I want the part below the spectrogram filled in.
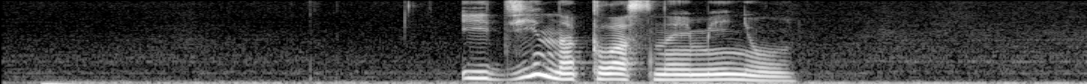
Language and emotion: Russian, neutral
